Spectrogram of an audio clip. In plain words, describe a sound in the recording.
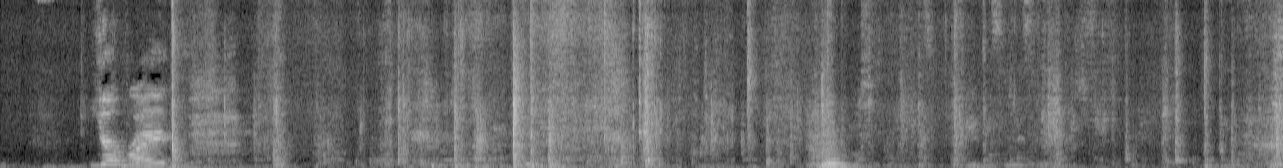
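Chairs scrape and footsteps shuffle.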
